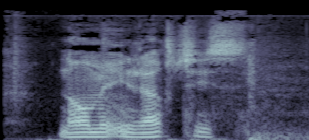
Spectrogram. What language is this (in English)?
Persian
